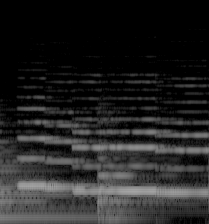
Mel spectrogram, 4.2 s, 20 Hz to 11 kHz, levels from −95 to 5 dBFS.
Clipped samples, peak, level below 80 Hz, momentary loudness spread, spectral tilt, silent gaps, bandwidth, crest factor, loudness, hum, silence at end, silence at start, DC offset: under 0.1%; -28 dBFS; -64 dBFS; 7 LU; -8.5 dB/octave; none; 4.2 kHz; 10 dB; -38 LUFS; none; 0 s; 0 s; under 0.1%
